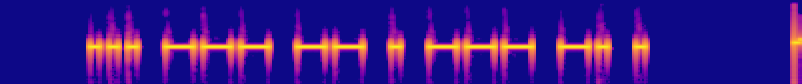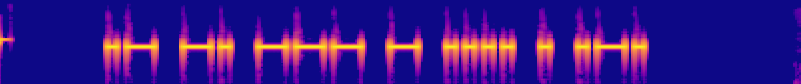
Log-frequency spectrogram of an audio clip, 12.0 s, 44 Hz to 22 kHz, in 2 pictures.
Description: Morse code, heard as a keyed tone, about 17 wpm, 700 Hz. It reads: SOMEONE ANOTHER
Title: Sentences from Top 600 Words - New Word Drill - 17wpm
